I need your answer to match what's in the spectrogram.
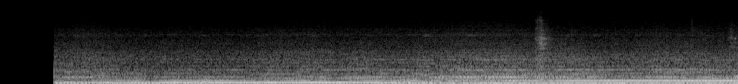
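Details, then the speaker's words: Ford LRG-425 engine on a JLG 80HX boom lift, cold start after a faulty automatic choke was replaced with a manual choke: catches cleanly and settles into a steady, even drone; normal running. "that is just beautiful"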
